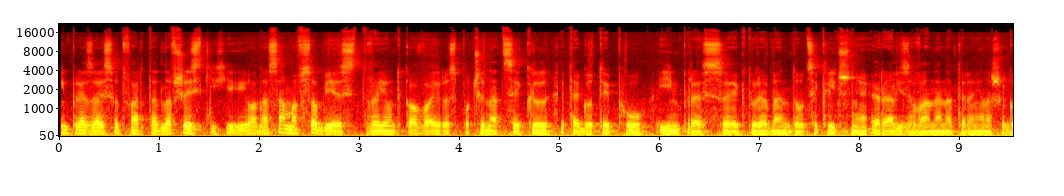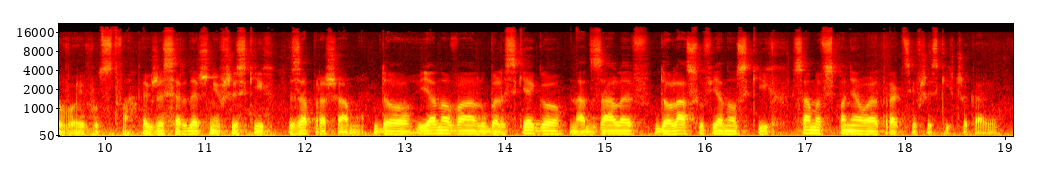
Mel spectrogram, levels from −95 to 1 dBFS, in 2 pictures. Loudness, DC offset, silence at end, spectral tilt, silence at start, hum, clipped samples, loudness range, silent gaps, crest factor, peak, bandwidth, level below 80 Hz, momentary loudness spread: -22 LUFS; 1%; 0 s; -6 dB/octave; 0 s; none; under 0.1%; 1 LU; none; 14 dB; -8 dBFS; 19.5 kHz; -40 dBFS; 5 LU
